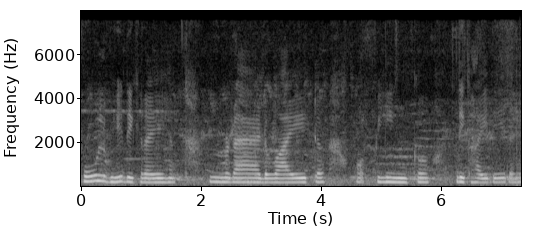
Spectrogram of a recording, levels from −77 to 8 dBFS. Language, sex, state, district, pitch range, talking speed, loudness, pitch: Hindi, female, Madhya Pradesh, Dhar, 185-200 Hz, 100 wpm, -15 LUFS, 195 Hz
